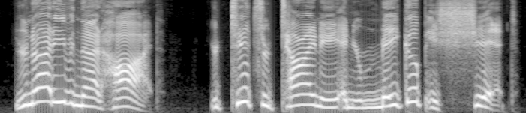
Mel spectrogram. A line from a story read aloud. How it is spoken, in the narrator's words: he yelled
